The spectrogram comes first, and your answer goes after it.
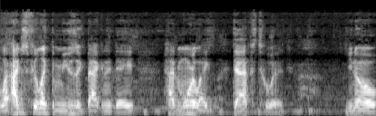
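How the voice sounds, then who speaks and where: Behind this man's American accent is noticeable background noise. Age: 20s. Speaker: vlogger. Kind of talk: casual vlog monologue. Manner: casual, animated.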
